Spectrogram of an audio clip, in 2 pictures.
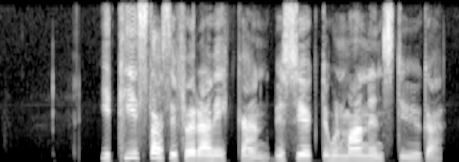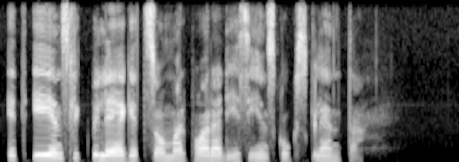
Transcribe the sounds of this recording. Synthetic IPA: ɪt̪ʰiːst̪ɑːsɪfœɾavɛkːanbɛsøːkt̪əhʊnmanːənst̪ʉːɡa̰ | ɛt̪ʰeːnslɪɡ̚t̪̚bɛlɛːɡɛt̪sɔmːaɾpʰaɾad̪iːsɪenskʊksɡlɛnt̪ʰa̰

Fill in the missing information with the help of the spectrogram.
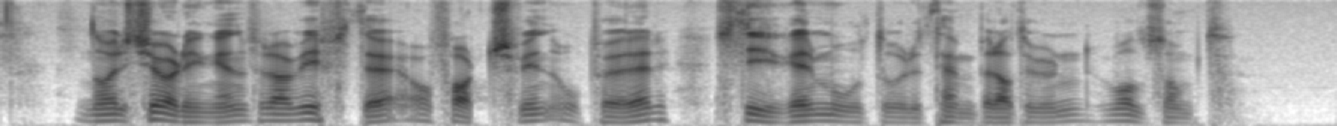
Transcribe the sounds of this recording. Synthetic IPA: nɔɾçøːɽɪŋənfɾɑːʋɪft̪əo̰ːfɑʈʂʋɪːnʔʊ̰pʰhøːɾəɾst̪iːɡəɾmuːt̪ʊɾt̪ʰɛmpəɾɑt̪ʰʉːəɳʋɔlsɔmt̪

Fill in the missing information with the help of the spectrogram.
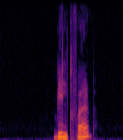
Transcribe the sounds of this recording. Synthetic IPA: bɪld̪fæɹm

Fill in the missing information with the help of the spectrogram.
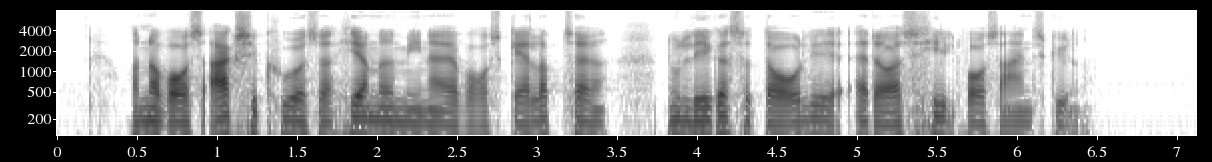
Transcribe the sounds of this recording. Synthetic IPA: ɒ̽nɒʋɒːsɑ̈ɡ̥ɕəkʰuɐsɐheɐ̰með̞ˠme̝̰ːnɐjɑ̈ɪʋɒːsɡ̥ælɒ̽b̥t͡sʰælnule̝ɡ̥ɐsɒ̽d̥ɒːliʔæd̥eɒ̽sə̥he̝̰ːld̥ʋɒːsɑ̈ɪn̩sɡ̥yl̰

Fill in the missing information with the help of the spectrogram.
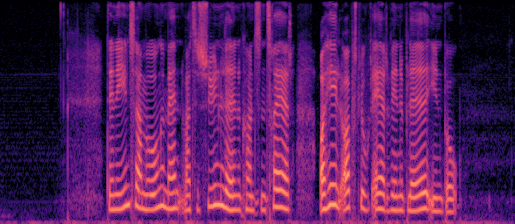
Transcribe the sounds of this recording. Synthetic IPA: d̥ene̝ːnsɒ̽məɔ̽ŋəmæn̰ʋɑ̈t͡sʰe̝lsyːnəleðˠnəkʰɒ̽nsənt͡sʰʁɛ̰ːɐð̩ˠɒ̽ɦe̝̰ːld̥ɒ̽b̥sluɡ̥d̥ææd̥ʋenəb̥lɛːð̞ˠəie̝nb̥ɔʊ̰

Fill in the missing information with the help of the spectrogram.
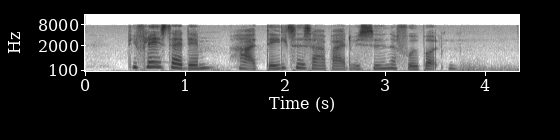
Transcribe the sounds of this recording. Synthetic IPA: d̥ifle̝̰ːsd̥əæd̥emhɑ̈e̝d̥̚ːe̝ːlt͡sʰið̞̰ˠsɑ̈ːb̥ɑ̈ɪ̰d̥əʋe̝sið̞ˠn̩æfo̝ð̞ˠb̥ɒ̽l̰d̥n̩

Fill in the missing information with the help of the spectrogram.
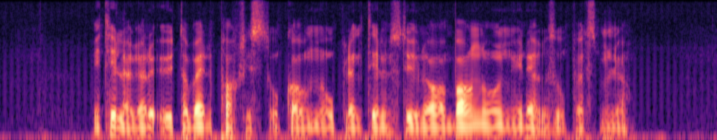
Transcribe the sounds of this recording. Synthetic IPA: iːt̪ʰɪlɛɡæːdḛːʔʉːt̪ɑʁbæɪd̪pʰʁɑkt̪ɪst̪ʰʊ̰p̚ɡɑːʋn̩oːʊpʰlɛɡt̪ʰɪlst̪ʉːd̪əʁɑːʋbɑːʁnoːʊŋəiːd̪eːʁə̰sʊ̰pʰʋɛkst̪mɪljø̰ː

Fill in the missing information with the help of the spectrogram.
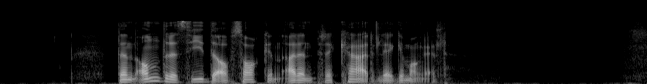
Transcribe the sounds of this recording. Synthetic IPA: d̪̥ɛnʔɑ̰nd̪ɾəsiːd̪əɑːʋsɑːkənæ̰ːɾeːnpʰɾɛkʰæ̰ːɾleːɡəmɑŋə̰l

